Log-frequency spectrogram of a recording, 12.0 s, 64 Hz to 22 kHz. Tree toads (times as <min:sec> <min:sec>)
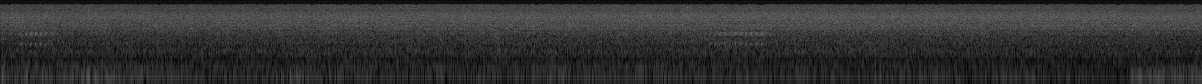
0:00.1 0:00.6, 0:07.1 0:07.8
